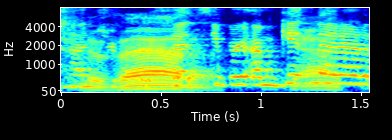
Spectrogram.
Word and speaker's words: Nevada: Yeah, SPCA of Northern Nevada would love your donation. I appreciate that. Absolutely. Got it. Nevada, not Nevada, Yeah, correct? 100%. Nevada.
